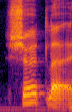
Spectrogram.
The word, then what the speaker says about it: Schertler: How long you been using Schertler, hey? Am I saying it correctly, the brand? – Yeah, Swiss.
